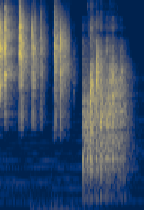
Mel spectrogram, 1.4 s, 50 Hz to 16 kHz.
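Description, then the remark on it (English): Two eight-sided dice (2d8), rolled for a persuasion roll in a game, clatter and rattle across a hard surface in a quick burst of bright clicks, followed by a longer rolling rattle that tumbles for a moment before settling. No one speaks. “Luckily, I didn't fumble because of my very high dice, but I rolled pretty darn close.”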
